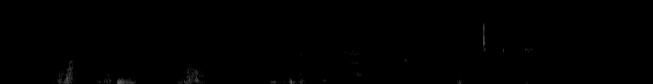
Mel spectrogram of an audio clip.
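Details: A sleeping dog snores quietly indoors, soft low rumbling breaths coming in uneven bursts about every half second to a second, then tapering into faint scattered clicks and small noises in a quiet room.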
